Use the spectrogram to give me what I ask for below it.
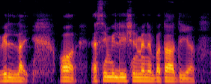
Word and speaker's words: villi: ठीक है, विलाई भी समझ आ गया होगा, स्पेलिंग है VILLI, VILLI, विलाई।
